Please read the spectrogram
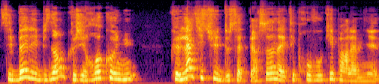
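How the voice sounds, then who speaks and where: A woman's somewhat breathy, fairly high voice moves at a fairly quick pace with very wide pitch swings. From Martinique. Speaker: spiritual coach. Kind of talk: live interview. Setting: online live stream.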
